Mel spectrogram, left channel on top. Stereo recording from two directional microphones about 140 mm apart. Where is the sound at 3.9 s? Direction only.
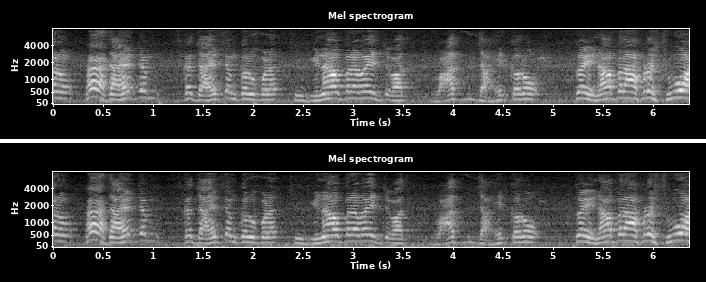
20° right (ahead or behind).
